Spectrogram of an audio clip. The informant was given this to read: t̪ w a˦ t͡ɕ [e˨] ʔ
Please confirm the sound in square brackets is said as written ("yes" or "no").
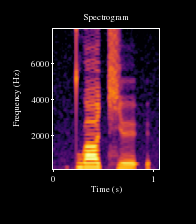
yes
